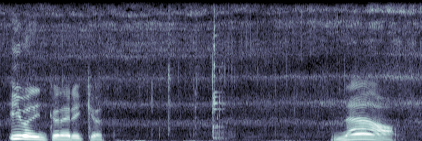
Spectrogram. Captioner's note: pressure cooking hissing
